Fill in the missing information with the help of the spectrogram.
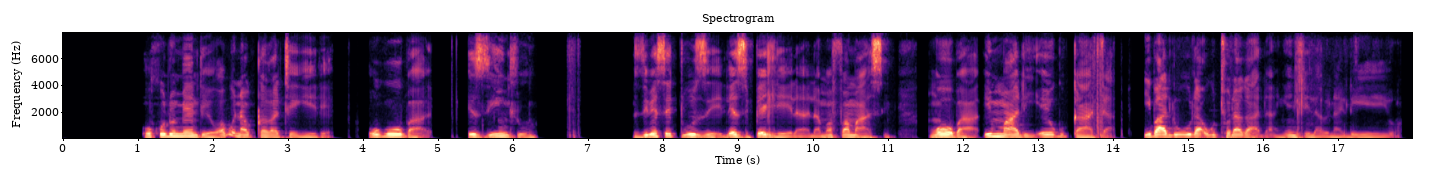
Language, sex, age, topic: North Ndebele, male, 18-24, health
